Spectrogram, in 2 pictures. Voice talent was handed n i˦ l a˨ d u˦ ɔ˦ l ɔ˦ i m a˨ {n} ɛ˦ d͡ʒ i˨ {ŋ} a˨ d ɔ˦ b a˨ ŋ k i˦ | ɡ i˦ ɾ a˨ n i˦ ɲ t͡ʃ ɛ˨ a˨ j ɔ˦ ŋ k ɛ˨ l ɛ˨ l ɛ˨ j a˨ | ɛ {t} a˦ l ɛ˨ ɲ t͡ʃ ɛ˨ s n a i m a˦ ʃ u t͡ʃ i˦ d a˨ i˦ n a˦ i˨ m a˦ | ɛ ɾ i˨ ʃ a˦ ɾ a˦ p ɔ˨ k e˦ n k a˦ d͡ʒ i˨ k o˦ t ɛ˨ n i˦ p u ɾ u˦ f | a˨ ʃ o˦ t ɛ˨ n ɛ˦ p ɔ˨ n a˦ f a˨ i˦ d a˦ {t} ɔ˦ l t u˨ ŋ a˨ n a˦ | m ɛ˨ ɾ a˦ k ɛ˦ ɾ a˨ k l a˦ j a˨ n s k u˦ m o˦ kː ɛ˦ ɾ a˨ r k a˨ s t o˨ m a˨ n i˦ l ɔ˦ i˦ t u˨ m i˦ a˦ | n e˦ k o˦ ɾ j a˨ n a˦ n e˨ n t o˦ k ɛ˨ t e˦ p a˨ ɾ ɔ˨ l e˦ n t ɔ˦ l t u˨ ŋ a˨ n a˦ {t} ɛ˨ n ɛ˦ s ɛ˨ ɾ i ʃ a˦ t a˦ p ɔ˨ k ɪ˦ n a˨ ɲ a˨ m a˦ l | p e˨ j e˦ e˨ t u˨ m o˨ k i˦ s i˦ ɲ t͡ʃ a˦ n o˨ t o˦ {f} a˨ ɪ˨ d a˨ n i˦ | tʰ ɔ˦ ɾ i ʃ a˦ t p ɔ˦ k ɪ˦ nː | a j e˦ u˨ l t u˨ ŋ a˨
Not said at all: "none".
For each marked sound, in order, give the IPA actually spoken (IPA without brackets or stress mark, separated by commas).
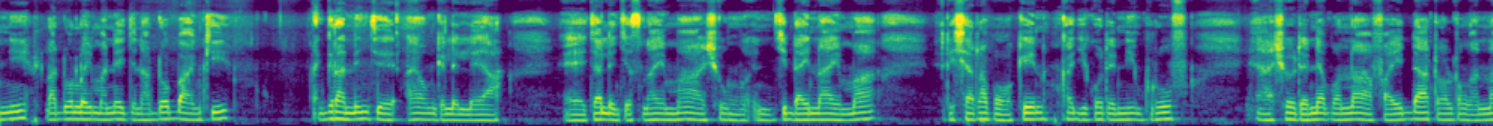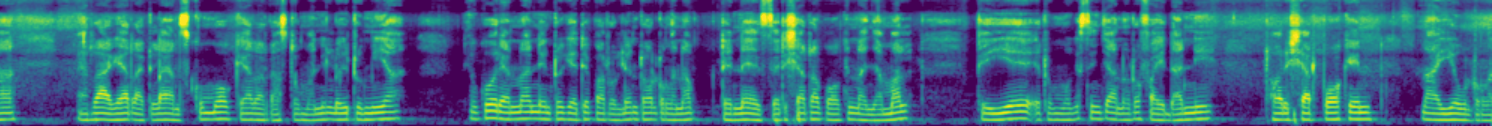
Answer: n, n, t͡ʃ, t, t, f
